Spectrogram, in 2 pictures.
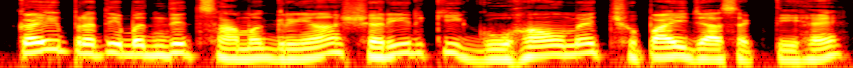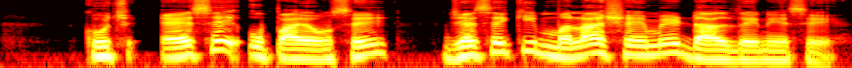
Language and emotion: Hindi, neutral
